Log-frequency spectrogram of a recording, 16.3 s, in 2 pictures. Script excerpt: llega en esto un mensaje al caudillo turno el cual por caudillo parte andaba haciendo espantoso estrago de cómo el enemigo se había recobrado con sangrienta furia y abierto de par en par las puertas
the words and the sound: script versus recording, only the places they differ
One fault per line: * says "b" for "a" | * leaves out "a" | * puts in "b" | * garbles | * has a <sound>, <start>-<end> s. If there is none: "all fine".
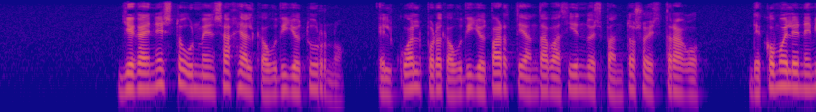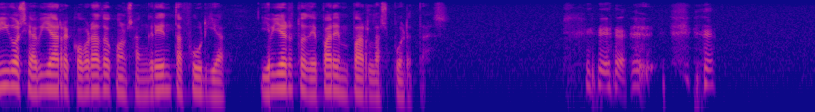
* has a laugh, 13.8-15.3 s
